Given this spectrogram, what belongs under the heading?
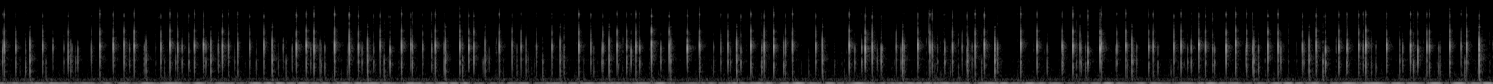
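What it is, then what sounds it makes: Aluminum mechanical keyboard being typed on. Fingertips type steadily on a Chilkey ND75, a 75% mechanical keyboard with a teal aluminum case and white and teal plastic keycaps. The keystrokes come as a fast, continuous stream of short, crisp clacks with a bright, clicky top end that die away almost instantly, over a faint, steady low hum.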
